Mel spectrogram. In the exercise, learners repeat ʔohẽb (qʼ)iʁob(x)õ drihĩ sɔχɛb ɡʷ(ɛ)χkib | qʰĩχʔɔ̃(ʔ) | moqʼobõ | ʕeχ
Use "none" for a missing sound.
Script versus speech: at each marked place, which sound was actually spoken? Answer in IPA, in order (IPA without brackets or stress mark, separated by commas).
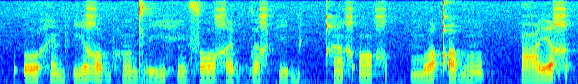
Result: ʔ, h, ɛ, χ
